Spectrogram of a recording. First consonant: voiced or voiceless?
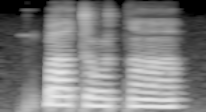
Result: voiceless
